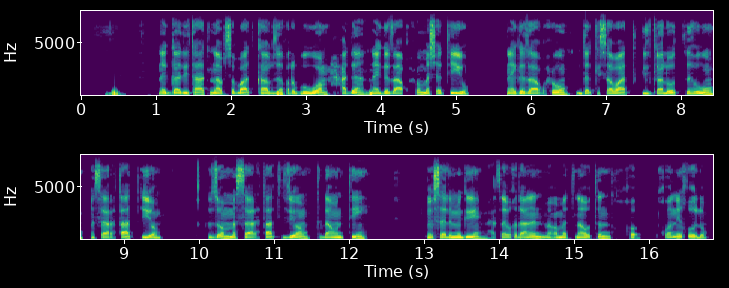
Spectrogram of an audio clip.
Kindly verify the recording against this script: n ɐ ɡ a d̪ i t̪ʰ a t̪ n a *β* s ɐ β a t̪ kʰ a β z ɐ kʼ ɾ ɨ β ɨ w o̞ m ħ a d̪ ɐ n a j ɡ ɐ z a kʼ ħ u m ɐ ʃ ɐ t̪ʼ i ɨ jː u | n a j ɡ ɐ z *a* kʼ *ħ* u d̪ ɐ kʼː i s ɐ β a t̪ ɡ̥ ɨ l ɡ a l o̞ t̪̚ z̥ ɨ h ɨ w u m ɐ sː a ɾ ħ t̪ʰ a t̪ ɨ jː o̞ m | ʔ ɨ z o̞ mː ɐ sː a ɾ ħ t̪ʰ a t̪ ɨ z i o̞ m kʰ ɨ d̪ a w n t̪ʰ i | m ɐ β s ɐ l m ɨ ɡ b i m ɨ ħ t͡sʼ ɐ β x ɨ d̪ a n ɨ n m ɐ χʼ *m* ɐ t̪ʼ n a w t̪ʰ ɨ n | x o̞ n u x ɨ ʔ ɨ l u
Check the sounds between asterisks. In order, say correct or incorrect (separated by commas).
correct, correct, correct, correct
